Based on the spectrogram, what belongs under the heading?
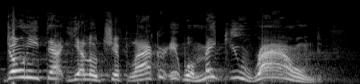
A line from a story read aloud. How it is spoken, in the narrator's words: Climbing angrily through the bleachers, he shouted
